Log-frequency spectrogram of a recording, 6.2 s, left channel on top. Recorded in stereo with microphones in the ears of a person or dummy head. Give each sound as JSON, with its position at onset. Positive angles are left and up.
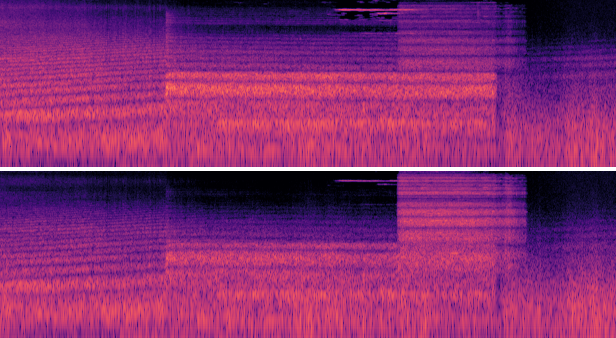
{"t": 0.0, "sound": "an aircraft", "side_deg": 45}
{"t": 1.7, "sound": "a siren", "side_deg": 85}
{"t": 4.0, "sound": "breaking glass", "side_deg": -35}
